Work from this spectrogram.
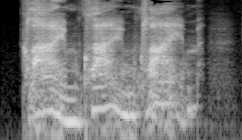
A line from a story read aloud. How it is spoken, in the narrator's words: she whispered from her spot on the ceiling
